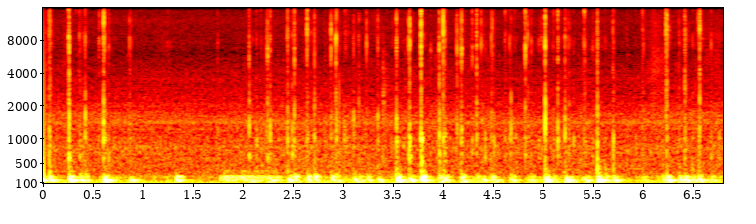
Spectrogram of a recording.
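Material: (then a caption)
Plastic. Fingertips rapidly tap the plastic keys of a laptop keyboard on a grey laptop body, producing a quick, irregular patter of short, dull clicks with a low thud under each press. The keystrokes come in uneven bursts with brief pauses, each dying away almost instantly.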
